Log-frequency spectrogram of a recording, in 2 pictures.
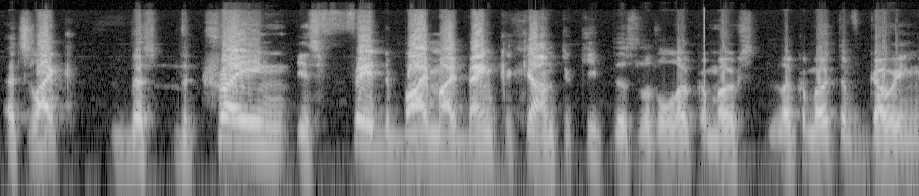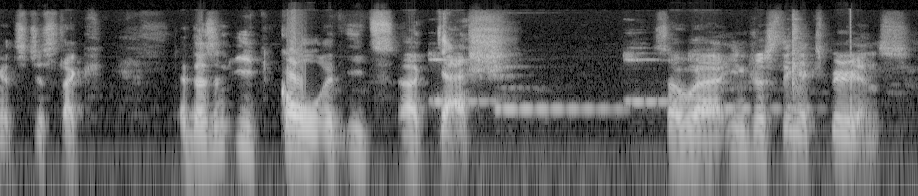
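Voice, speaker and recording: A man's voice: mid-range voice, a little slow, low-quality recording. A man hosting a casual cooking livestream, rambling and repeating himself while getting over a cough with a wheezy chest. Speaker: host of a cooking show.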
